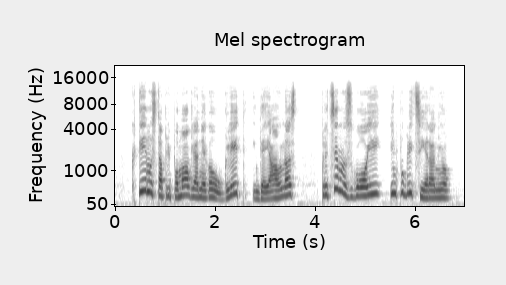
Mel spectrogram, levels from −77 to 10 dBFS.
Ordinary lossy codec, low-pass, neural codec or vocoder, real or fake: none; 14.4 kHz; codec, 44.1 kHz, 3.4 kbps, Pupu-Codec; fake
